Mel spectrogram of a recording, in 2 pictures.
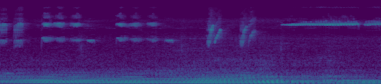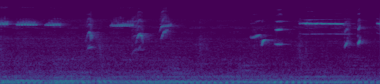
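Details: Flowerpecker singing as a training master for other birds. Bursts of fast high ticks, then a long thin piercing whistle and scattered sharp dropping chips, with a heavy low rumbling background throughout.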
